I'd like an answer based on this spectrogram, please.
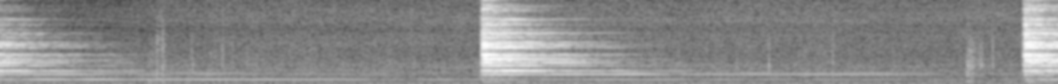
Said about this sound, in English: The ringing of bells.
